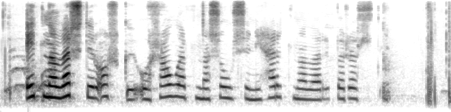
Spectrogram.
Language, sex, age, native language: Icelandic, female, 11, Icelandic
